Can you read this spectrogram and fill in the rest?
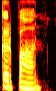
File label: "krpaan" knife, Urdu, F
